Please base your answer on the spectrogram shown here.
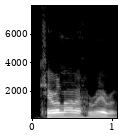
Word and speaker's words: Carolina Herrera: If you don't know who it is, man, this is Carolina Herrera. Oh, my God. Am I saying it right? Yeah, Carolina Herrera, man.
